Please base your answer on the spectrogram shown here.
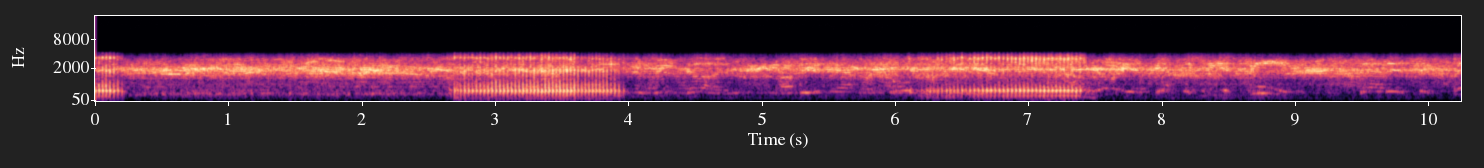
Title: Bulldog snoring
